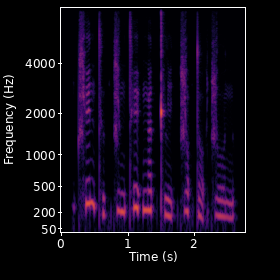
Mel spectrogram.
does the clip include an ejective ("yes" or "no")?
no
